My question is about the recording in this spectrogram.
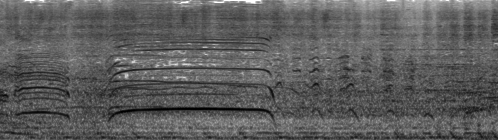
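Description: Entrance music over an arena's sound system: a heavy, steady bass beat under two long held notes, a short one near the start and a longer one of about two seconds in the middle. A crowd cheers underneath.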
